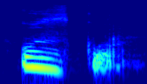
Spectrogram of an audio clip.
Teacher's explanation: کیف کے پر ضمہ اور را ساکن ہیوی ہوگا کیونکہ را ساکن سے پہلے ہے ضمہ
